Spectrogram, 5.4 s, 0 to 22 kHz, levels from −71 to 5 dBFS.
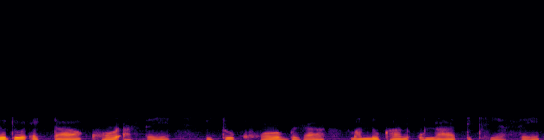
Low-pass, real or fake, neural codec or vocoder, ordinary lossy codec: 3.6 kHz; fake; codec, 24 kHz, 6 kbps, HILCodec; none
